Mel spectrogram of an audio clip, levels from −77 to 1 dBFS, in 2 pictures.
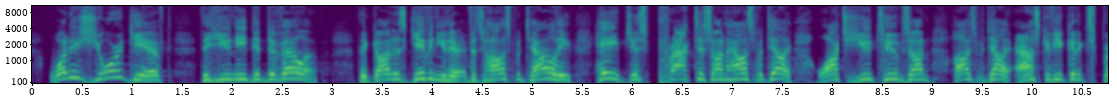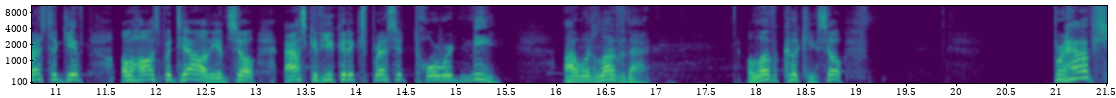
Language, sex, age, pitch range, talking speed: English, male, 40-59, 165-215 Hz, 155 wpm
